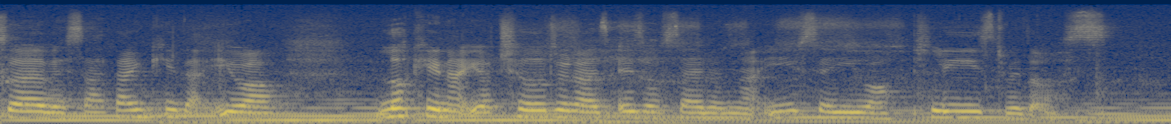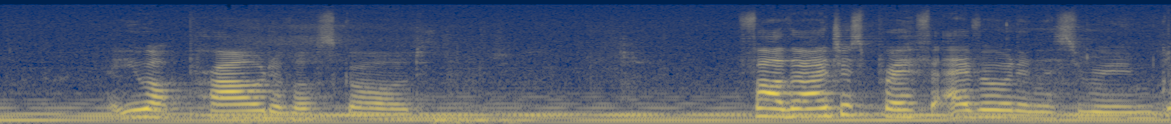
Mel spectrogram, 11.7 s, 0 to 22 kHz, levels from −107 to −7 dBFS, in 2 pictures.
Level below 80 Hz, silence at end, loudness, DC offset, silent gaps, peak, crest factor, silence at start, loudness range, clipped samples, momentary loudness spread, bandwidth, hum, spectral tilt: -48 dBFS; 0 s; -30 LUFS; under 0.1%; none; -12 dBFS; 18 dB; 0 s; 4 LU; under 0.1%; 11 LU; 15.5 kHz; none; -7 dB/octave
